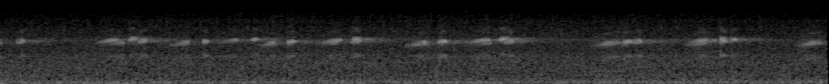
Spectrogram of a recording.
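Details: At Clearwater Commons in breeding season, frogs keep up a busy chorus of high, clipped chirps and brief trills, several animals overlapping, set against steady low hiss.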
